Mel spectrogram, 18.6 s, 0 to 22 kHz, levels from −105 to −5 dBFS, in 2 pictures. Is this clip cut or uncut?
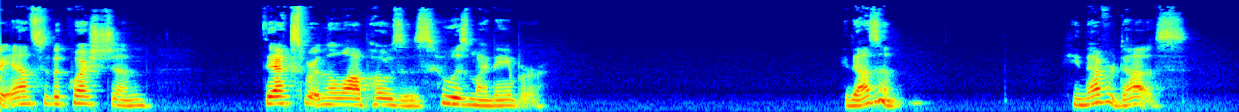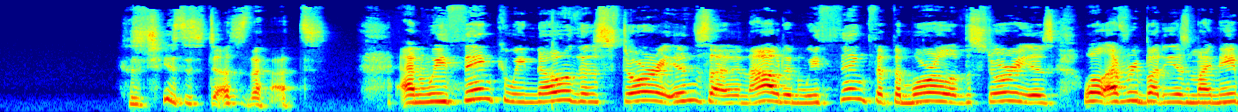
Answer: uncut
